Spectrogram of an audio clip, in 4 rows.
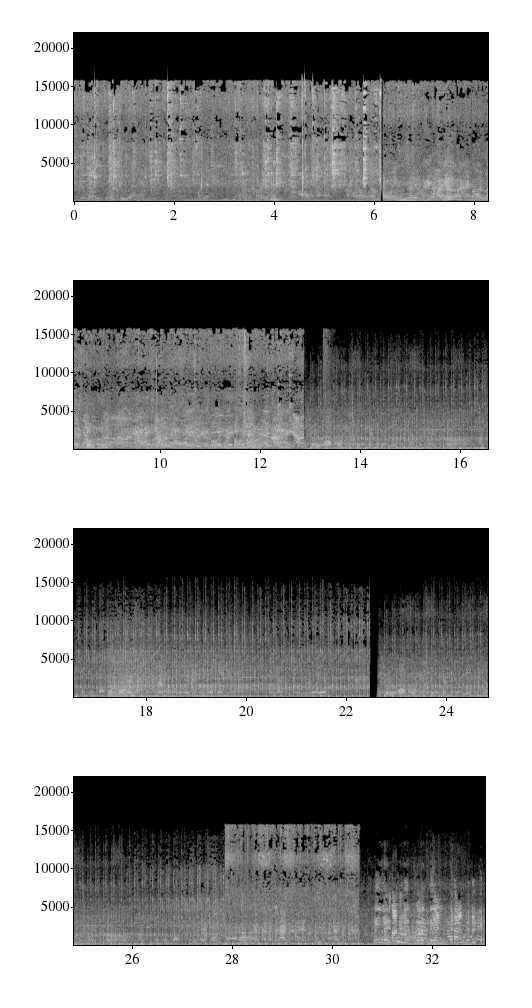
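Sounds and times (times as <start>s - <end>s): people's voices: 0.0s - 21.8s, 22.6s - 33.0s
diesel engine chugging: 12.9s - 32.2s.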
